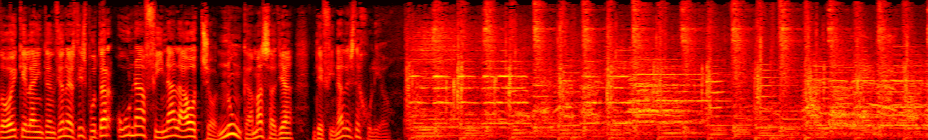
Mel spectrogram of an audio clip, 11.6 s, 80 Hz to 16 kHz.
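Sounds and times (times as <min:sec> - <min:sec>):
speech: 0:00.0 - 0:05.5
police music band playing a brass marching tune: 0:05.1 - 0:11.5.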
